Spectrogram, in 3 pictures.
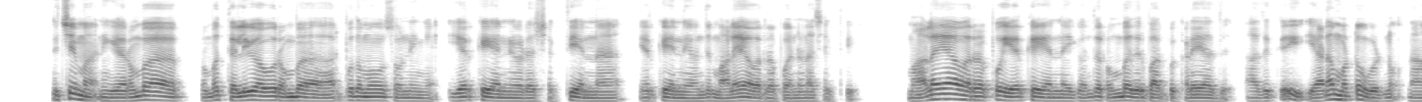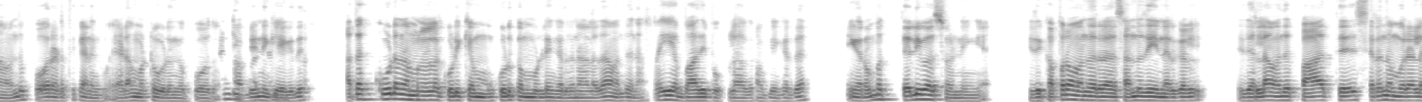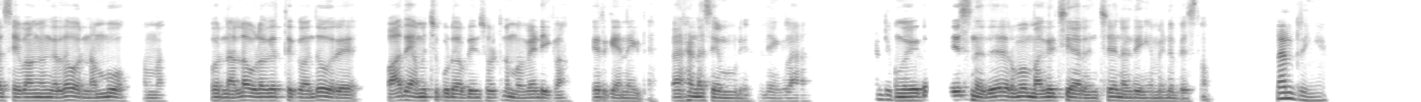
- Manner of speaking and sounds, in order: laughing while speaking: "வேற என்ன செய்ய முடியும்"
- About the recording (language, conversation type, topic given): Tamil, podcast, மழையுள்ள ஒரு நாள் உங்களுக்கு என்னென்ன பாடங்களைக் கற்றுத்தருகிறது?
